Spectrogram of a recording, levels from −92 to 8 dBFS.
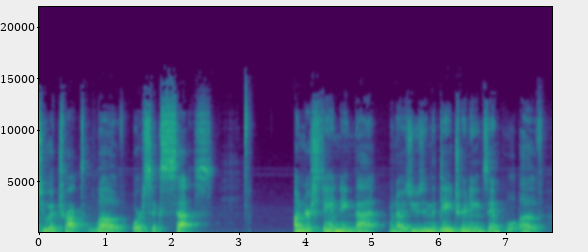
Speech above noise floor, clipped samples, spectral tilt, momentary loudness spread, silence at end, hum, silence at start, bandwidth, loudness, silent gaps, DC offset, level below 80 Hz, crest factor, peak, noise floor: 42 dB; under 0.1%; -4.5 dB/octave; 11 LU; 0.1 s; none; 0 s; 15 kHz; -20 LUFS; none; under 0.1%; -64 dBFS; 20 dB; -2 dBFS; -62 dBFS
